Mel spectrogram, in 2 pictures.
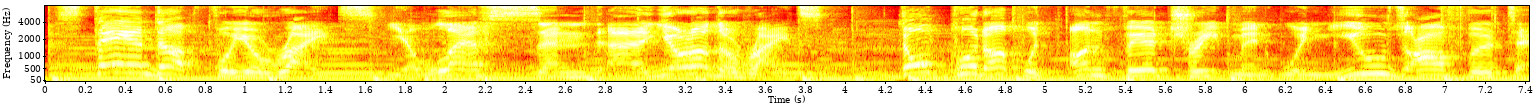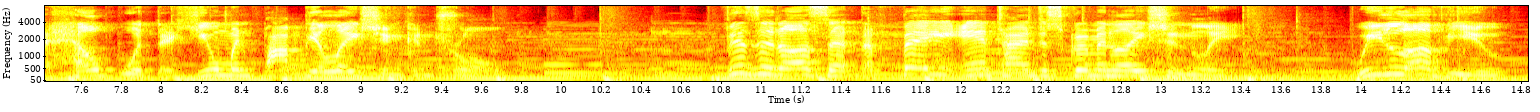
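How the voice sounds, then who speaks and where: An actor playing an aggrieved fey creature pitching legal help in a theatrical parody radio advert. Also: male voice, sing-song, measured pace, over music. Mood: indignant salesmanship. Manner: theatrical, salesman-like.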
